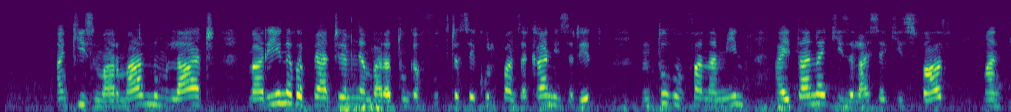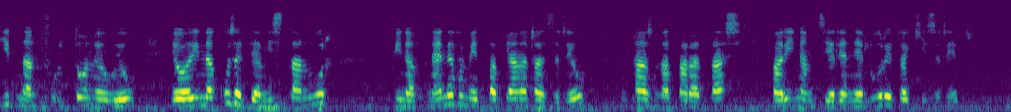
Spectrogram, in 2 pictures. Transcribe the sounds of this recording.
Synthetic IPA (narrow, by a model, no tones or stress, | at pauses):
aŋkizimaɾumaɾinumilaʈ͡ʂə̥maɾinəfapjanaʈ͡ʂaminambaɾət̪uŋɡəfut̪i̥ʈ͡ʂəsekulupand͡zakaniziɾet̪u̥mit̪uvunifanaminə̥ait̪anakizilasiakizivavi̥ | mand̪id̪inanifulut̪onewewewaɾinəkus̬əd̪eəmisi̥t̪anuɾə̥ | v̥inəvinajnafamet̪i̥papjanaʈ͡ʂaziɾew | nit̪azunat̪aɾat̪asi̥faɾinamid͡zeɾanaluɾet̪uakiziɾet̪u̥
